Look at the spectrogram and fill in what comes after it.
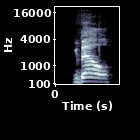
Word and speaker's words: Yubel: Yubel, apparently it's the correct way of pronouncing it,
